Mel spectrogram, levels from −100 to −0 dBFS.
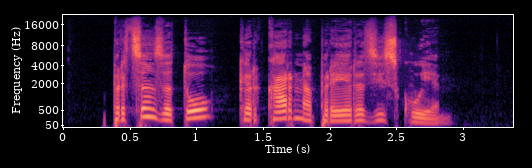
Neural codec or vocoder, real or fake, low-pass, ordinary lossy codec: none; real; none; none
